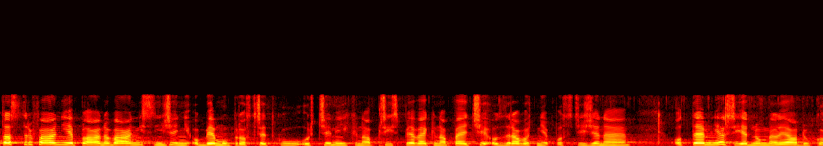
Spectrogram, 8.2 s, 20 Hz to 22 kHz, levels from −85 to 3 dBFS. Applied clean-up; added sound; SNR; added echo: none; none; none; none.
